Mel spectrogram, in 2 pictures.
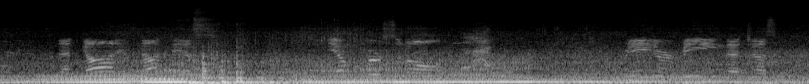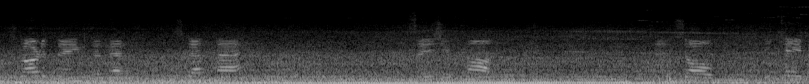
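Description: A motor vehicle engine runs nearby as a low rumble, loudest about two seconds in and slowly fading over the following seconds.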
